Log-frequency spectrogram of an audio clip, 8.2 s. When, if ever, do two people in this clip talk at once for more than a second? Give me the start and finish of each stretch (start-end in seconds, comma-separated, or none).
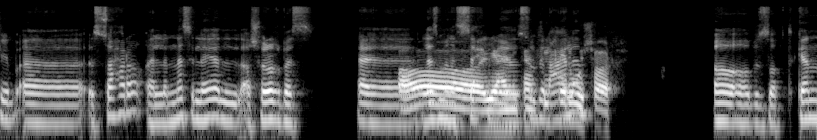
4.0-5.9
